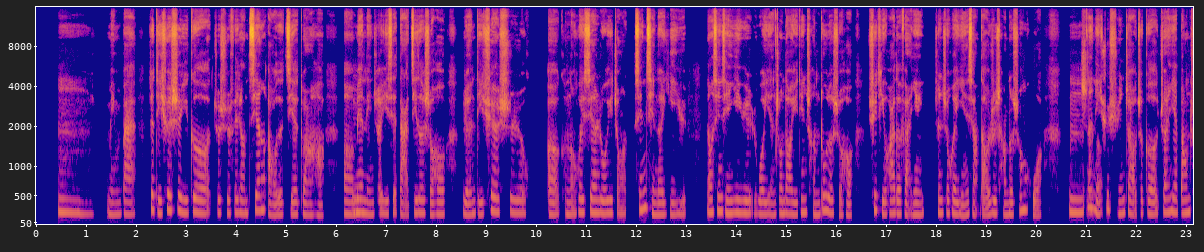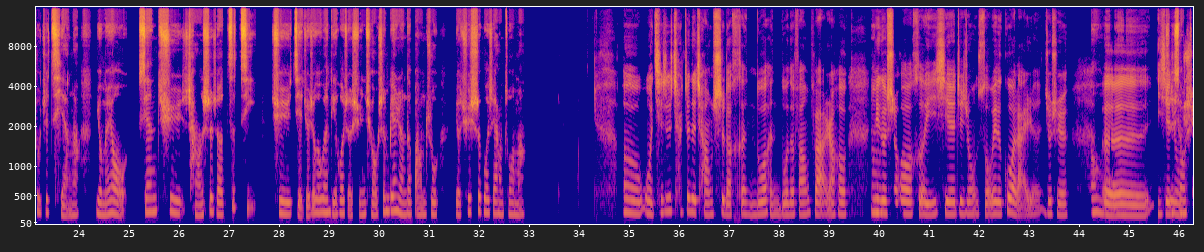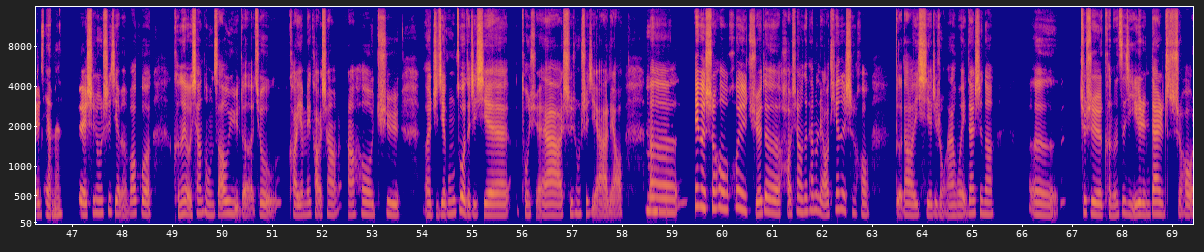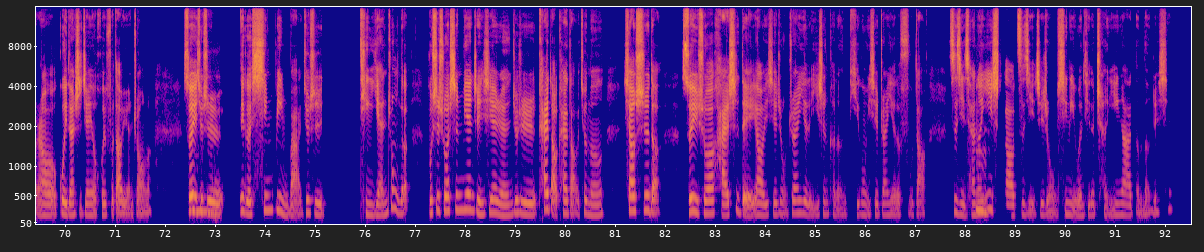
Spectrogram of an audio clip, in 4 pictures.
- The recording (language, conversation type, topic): Chinese, podcast, 你怎么看待寻求专业帮助？
- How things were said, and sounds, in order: none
